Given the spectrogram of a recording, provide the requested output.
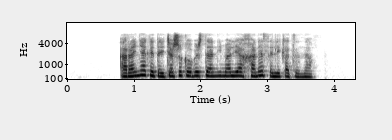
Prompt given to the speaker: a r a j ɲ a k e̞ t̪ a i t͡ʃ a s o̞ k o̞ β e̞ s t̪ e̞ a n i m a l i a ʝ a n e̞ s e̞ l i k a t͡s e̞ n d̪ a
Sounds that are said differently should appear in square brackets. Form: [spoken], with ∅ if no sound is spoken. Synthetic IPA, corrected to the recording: a r a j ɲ a k e̞ t̪ a i t͡ʃ a s o̞ k o̞ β e̞ s t̪ e̞ a n i m a l i a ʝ a n e̞ s e̞ l i k a t͡s e̞ n d̪ a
